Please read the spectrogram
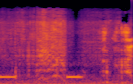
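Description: Telephone call tone from a smartphone's loudspeaker: a steady mid-pitched beep ending just after the start, then a second short beep about a second in, as an outgoing call is put through.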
